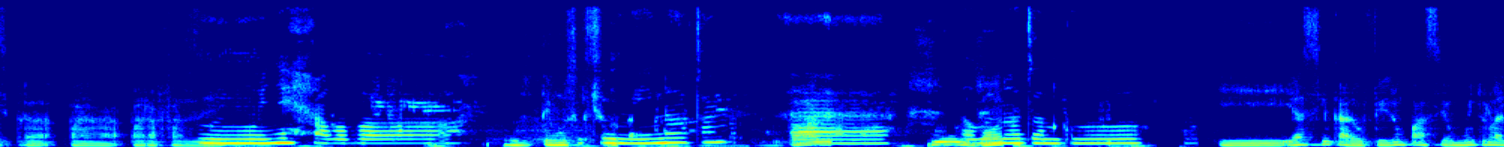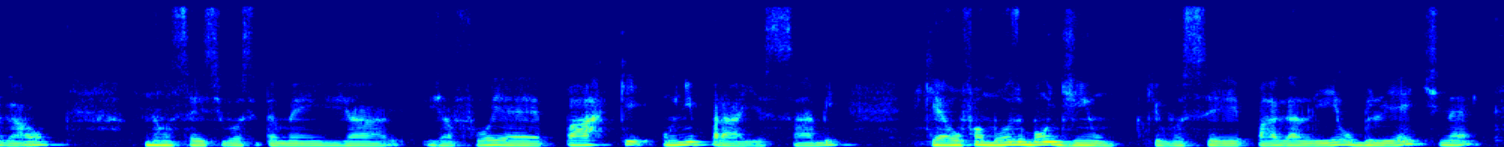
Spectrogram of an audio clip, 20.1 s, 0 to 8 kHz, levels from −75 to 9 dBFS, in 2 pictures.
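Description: From 1.88 to 3.55 s the echo canceller likely could not tell the near talker apart from loudspeaker echo while both sides spoke, so it clamped down on everything. This is speech suppressed in double talk: the voice dips by as much as about 40 dB, thins out and breaks into pieces for around one and a half seconds in total. The same thing returns from 3.97 to 7.86 s, this time costing roughly three seconds of speech.

Meanwhile echo leak appears, most likely because the loudspeaker side's canceller let part of its loudspeaker pickup slip back into the call. A copy of the voice trails 264 ms behind at 2.61, 3.56, 4.58, 5.47, 6.50 and 7.88 s. Each scrap lasts between about a tenth and half a second. The first is strongest at about 15 dB below the speech, and the others fall between about 20 and 30 dB down, faint.

All of this sits within the call's band-limited sound, which carries nothing above 8 kHz.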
